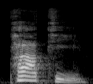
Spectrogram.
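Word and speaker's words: パーティー: 자, 그리고 파티. 파티. 여기서도 장원 보호가 들어가 있죠. 파티. 이렇게 길게 읽습니다.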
